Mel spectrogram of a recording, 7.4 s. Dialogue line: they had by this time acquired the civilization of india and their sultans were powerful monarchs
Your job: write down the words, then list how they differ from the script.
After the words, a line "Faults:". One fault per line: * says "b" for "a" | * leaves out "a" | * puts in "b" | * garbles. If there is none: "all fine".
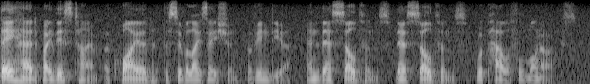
they had by this time acquired the civilization of india and their sultans their sultans were powerful monarchs
Faults:
* puts in "their sultans"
